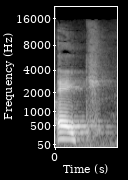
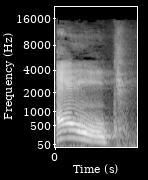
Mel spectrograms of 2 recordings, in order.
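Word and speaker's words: ache: on ne sait pas c'est pas Achille et c'est pas Eck c'est hake ici vous avez une diphtongue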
